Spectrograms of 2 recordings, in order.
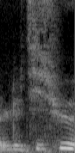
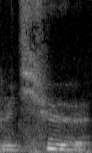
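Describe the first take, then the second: First: Said in the usual way. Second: Whispered to herself while searching. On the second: Real, not acted. Vlogger whispering to herself while hunting for the fabric name. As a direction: whisper it under her breath while searching.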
